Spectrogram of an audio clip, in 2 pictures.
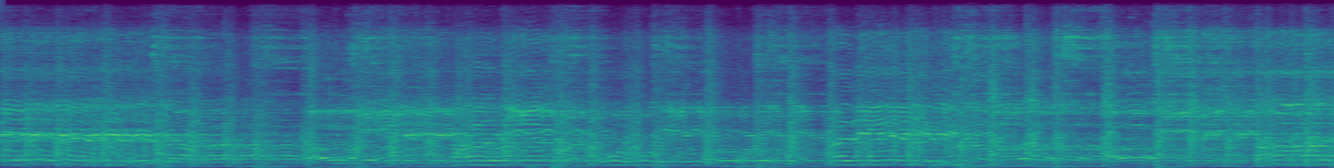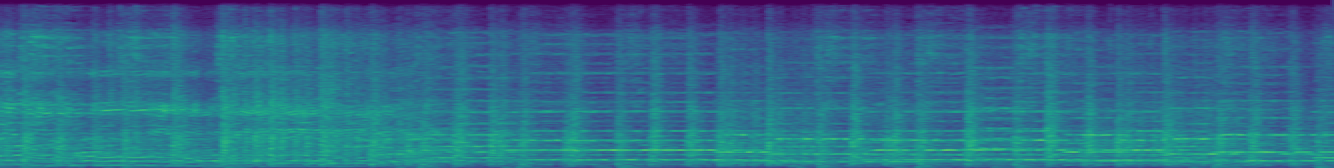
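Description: Indian wedding-band style music: a wind instrument plays a wavering, ornamented melody over a steady drum beat.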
